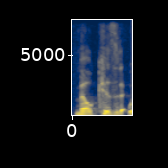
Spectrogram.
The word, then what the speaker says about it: Melchizedek: Good job, Keegan, by the way, pronouncing Melchizedek. It's a little tricky.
